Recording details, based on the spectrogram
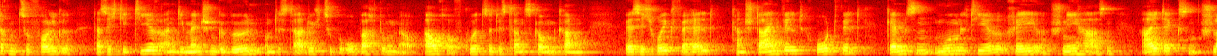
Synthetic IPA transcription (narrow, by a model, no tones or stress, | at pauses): əʁəmt͡suɐfɔlɡə̰ | d̥asz̥ɪçd̥iːtʰiːʁəʔa̰ndiːmɛnʃn̩ɡəvøːnənʊntɛsd̥a̰dʊɐçt͡suːbə̰ʔoːbaχtʊŋənʔa̰ʊxa̰ʊfkʰʊɐt͡sədɪstʰant͡skʰɔmənkʰan | veːɐzɪçʁuːɪkfɛɐɦɛltkʰanʃtaɪnvɪltʁoːtv̥ɪlt | ɡ̥ɛmzn̩mʊɐml̩tʰiːʁə̰ʁeːə̰ʃneːɦa̰ːzn̩ | ʔa̰ɪdɛksn̩ʃl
